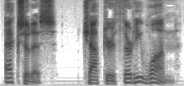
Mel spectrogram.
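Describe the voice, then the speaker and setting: A man's voice: medium pitch, very animated, a little slow, fairly bright tone. A man narrating a dramatized scripture reading in a solemn, formal, scripted manner. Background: music.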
